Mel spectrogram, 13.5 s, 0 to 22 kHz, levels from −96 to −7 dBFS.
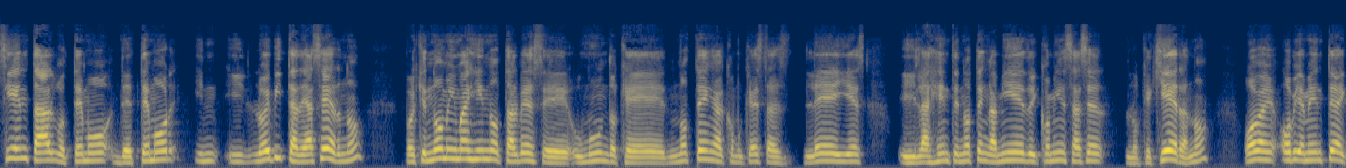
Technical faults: none

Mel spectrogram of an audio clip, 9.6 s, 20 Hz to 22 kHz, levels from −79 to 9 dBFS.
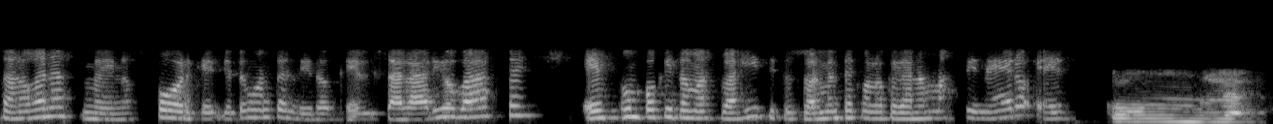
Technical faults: Opus voice compression; section at the wrong speed

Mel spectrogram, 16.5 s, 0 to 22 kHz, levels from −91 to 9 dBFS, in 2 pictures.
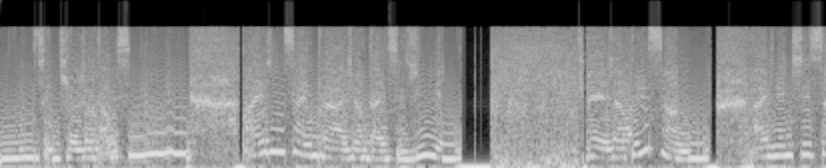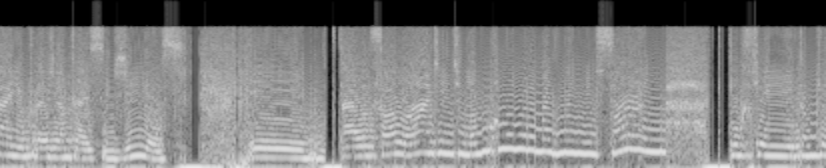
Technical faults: float read as integer

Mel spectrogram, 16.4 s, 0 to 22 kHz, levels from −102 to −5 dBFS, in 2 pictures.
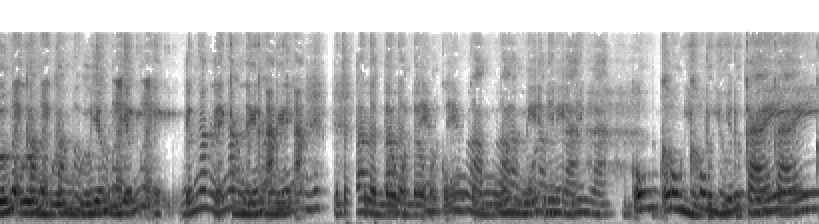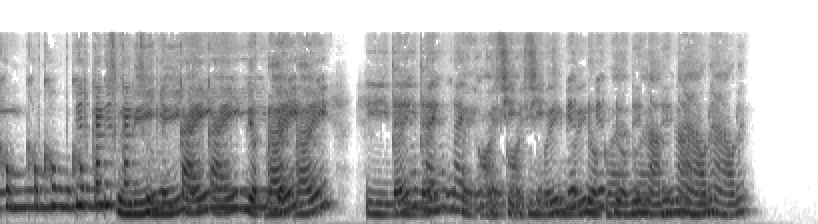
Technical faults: doubled audio track

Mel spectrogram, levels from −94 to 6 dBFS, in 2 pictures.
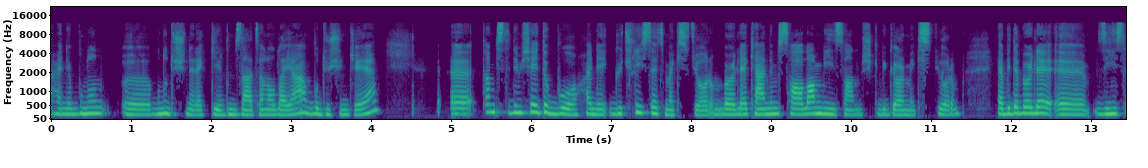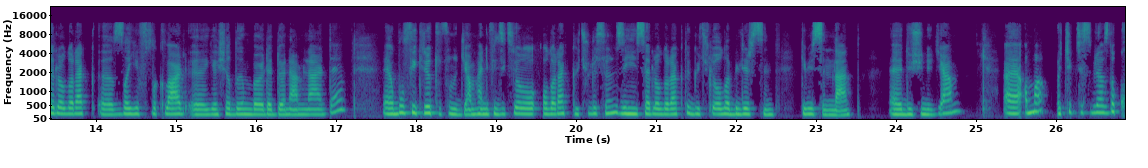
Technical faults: none

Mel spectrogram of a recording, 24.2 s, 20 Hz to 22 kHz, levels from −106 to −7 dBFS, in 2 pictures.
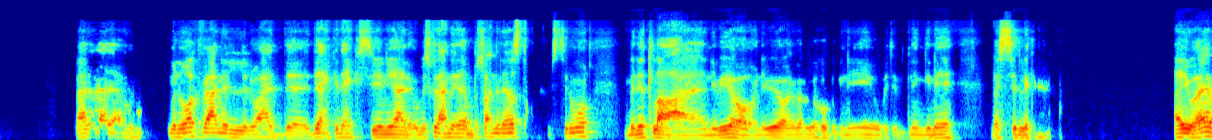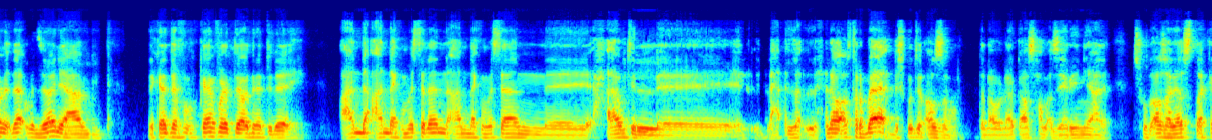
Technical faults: none

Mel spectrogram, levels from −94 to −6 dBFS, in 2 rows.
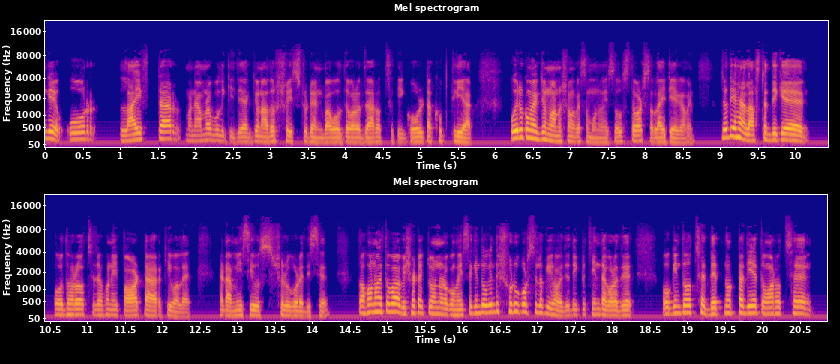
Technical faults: mains hum

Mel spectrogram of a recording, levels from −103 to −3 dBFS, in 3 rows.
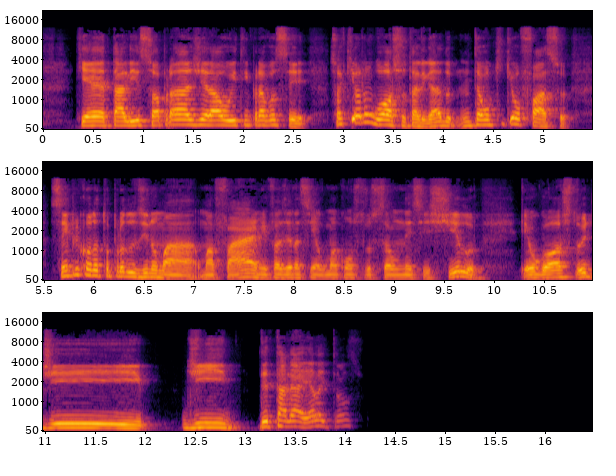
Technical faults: none

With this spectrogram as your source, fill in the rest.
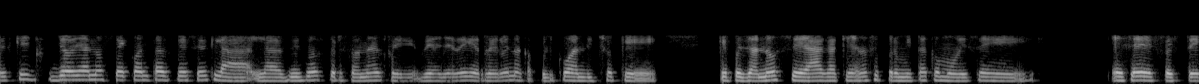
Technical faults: Speex codec

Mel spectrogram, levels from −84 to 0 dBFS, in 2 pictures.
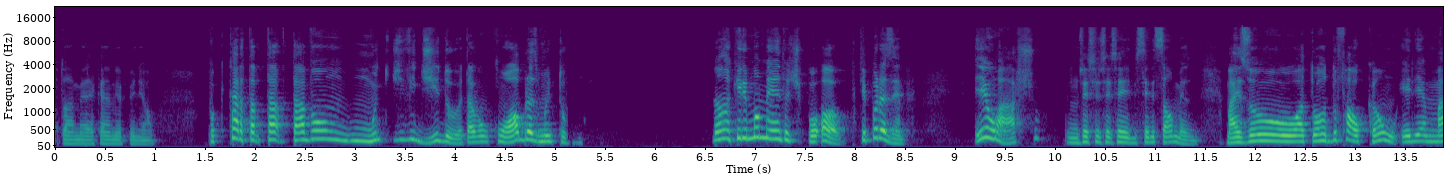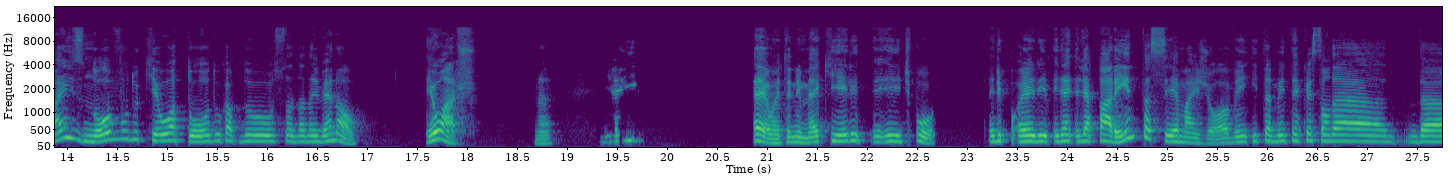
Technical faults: none

